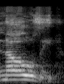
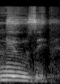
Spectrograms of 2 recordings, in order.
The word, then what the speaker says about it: nosy: It's called nosy. Putting your nose in somebody's business and you being nosy, not newsy. It's another word you pronounce wrong too.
